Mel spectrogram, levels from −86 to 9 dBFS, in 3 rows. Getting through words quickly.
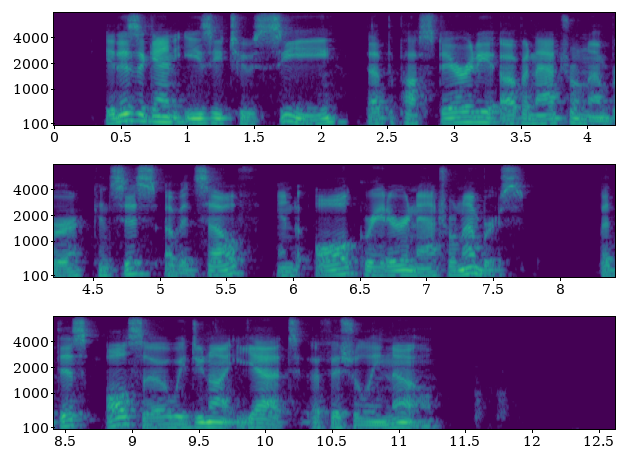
No: average, 145 wpm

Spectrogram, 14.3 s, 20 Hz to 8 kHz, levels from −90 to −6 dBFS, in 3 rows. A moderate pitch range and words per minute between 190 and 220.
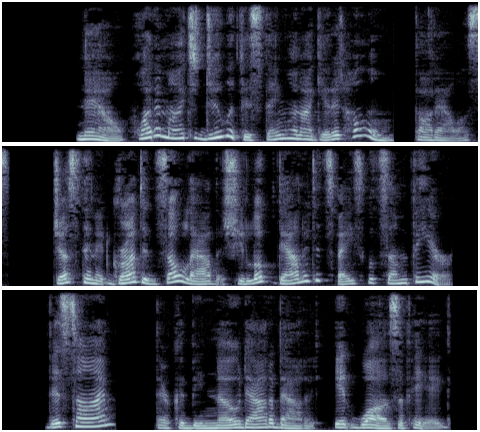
No: wide, 7.9 semitones; average, 200 wpm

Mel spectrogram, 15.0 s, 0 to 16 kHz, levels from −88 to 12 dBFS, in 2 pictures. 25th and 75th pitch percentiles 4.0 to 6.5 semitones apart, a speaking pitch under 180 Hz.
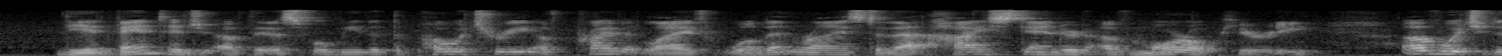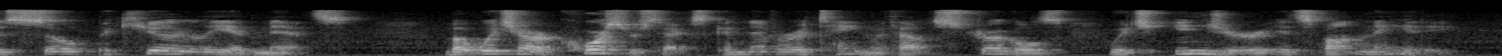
Yes: average, 4.5 semitones; medium, 140 Hz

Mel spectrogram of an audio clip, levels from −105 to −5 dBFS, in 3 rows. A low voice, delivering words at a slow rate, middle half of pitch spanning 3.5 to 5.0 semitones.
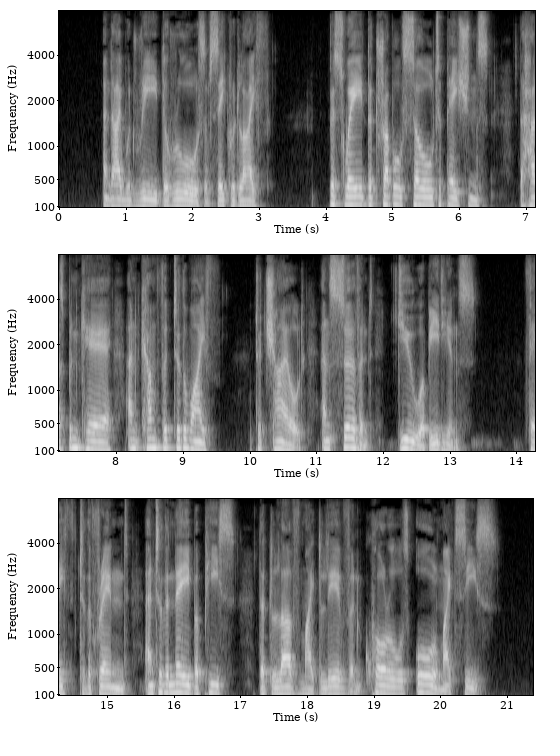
Yes: low, 110 Hz; slow, 130 wpm; average, 4.1 semitones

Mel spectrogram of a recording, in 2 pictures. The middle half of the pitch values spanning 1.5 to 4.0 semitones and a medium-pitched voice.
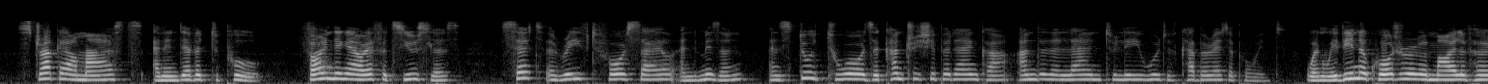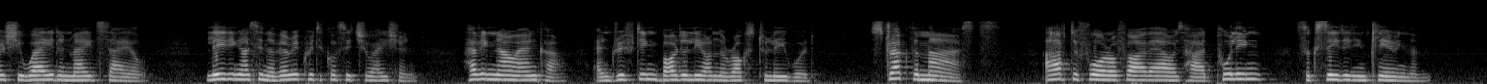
No: average, 2.9 semitones; high, 215 Hz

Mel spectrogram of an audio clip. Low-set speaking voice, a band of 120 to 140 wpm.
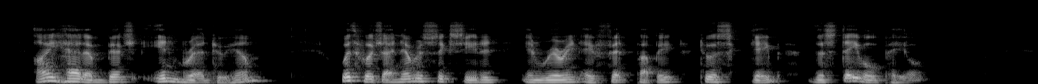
Yes: low, 110 Hz; slow, 135 wpm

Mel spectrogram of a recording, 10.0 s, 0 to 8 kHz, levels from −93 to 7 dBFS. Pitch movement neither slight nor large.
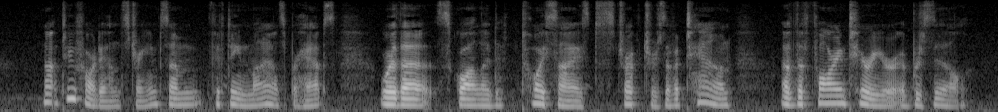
Yes: average, 3.5 semitones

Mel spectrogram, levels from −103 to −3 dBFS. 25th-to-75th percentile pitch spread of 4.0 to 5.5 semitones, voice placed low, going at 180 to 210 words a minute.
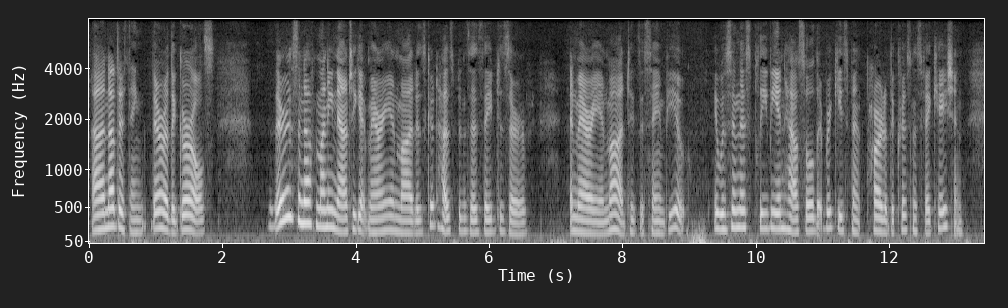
No: average, 4.6 semitones; medium, 185 Hz; average, 195 wpm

